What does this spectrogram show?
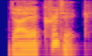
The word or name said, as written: diacritic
